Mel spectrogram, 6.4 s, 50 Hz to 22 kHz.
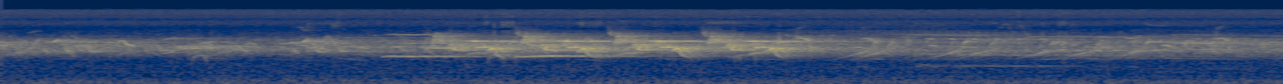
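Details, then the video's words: Female bald eagle brooding a hatchling and an egg on a nest in Hanover, Pennsylvania, at 6:28 a.m. on 6 April 2019, calling out to her mate. A short series of squeaky, piping chirps rises midway, set against constant broadband hiss. "Liberty calls"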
